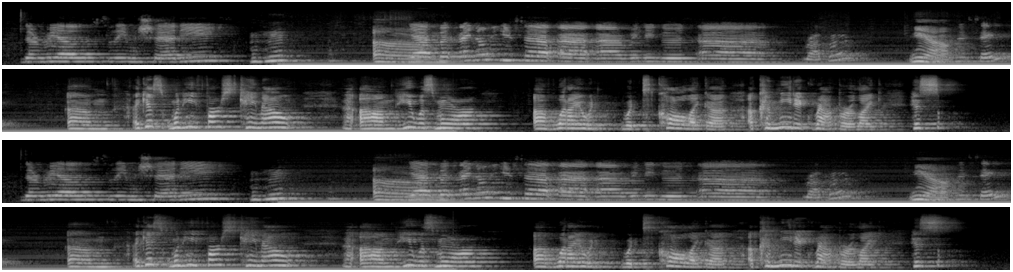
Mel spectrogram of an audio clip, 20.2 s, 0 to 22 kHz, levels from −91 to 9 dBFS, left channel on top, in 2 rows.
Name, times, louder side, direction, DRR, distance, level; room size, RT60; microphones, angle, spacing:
voice 1, 0.2-2.2 4.0-7.7 8.0-8.5 9.4-10.1, left 2 dB, 25° left, 9 dB, 2.6 m, -31 dB
voice 2, 2.5-2.9 3.3-3.4 3.7-4.4 9.1-9.5 10.7-14.9 15.4-18.9 19.2-19.5, left 2 dB, 75° left, 6 dB, 2.3 m, -26 dB
sound 1, 2.8-14.6, equal, 10° right, 4.1 m, -36 dB
28.0 x 24.0 x 6.5 m, 0.76 s
head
